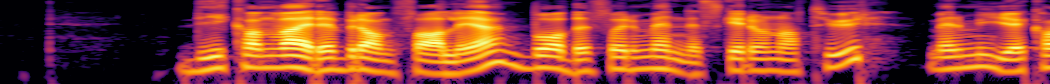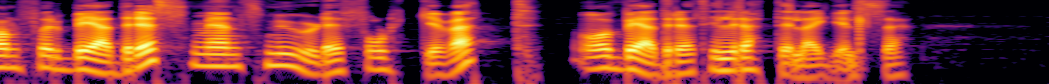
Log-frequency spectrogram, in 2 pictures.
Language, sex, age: Norwegian, male, 24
